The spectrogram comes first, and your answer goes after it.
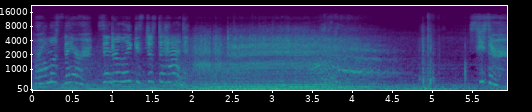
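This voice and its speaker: A woman's voice: very high voice, fast, heavy background noise. A woman voicing an earnest young female companion in an anime-style action game, speaking with urgency. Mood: urgent, worried. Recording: game audio under loud music.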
